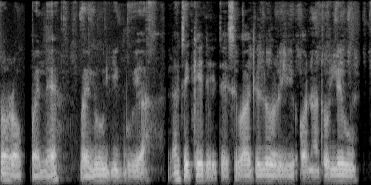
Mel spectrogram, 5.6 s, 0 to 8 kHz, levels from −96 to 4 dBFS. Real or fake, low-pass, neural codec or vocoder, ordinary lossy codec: real; none; none; none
